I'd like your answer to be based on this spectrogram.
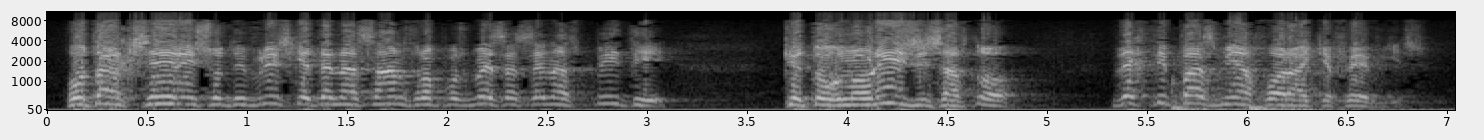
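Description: High, piercing male preacher exhorting. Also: sharp tone. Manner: earnest, exhorting, addressing the listener directly. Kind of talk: sermon.

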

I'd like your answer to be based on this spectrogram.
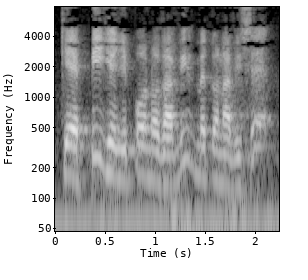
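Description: A man's voice: a little high, big pitch swings, a bit bright, husky. A man preaching, retelling a scripture story in a conversational way with restarts and self-corrections. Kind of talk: sermon retelling a Bible story.

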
